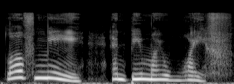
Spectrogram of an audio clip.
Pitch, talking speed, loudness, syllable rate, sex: 230 Hz, 155 wpm, -13 LUFS, 3.0 syllables/s, female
